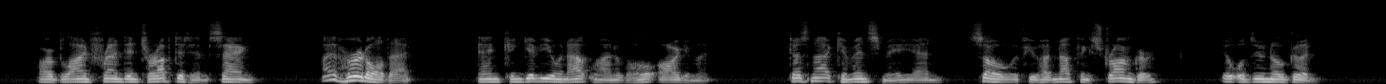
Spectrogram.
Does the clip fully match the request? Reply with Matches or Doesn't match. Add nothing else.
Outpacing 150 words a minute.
Matches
